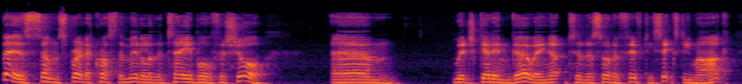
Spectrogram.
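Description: A man with a somewhat high, pushed, bright voice commentates on snooker, going through it shot by shot in a measured way. He mixes in casual banter and dry, laddish humour.

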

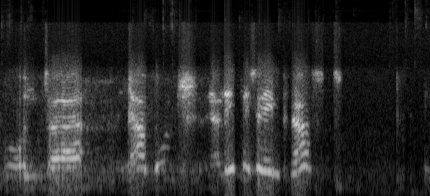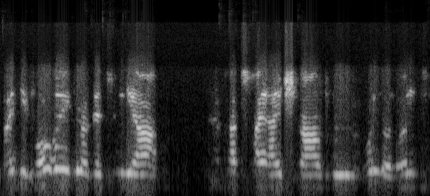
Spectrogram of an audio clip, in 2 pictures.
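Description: Calling in over his truck's hands-free speakerphone, a man from the Heidelberg area of Germany chats casually and hesitantly, his talk thick with fillers. His voice is very high and gravelly, swooping wildly in pitch at a measured pace. The phone line is tinny and keeps dropping, with faint noise behind it.

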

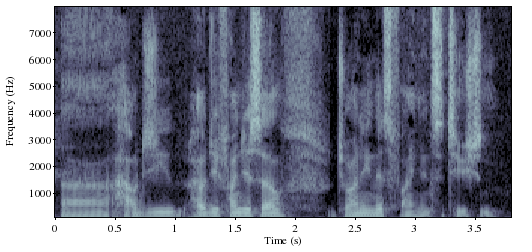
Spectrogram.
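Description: A man hosting a podcast who reads a brisk introduction and asks questions with a few restarts. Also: medium pitch, lively intonation, mellow. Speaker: podcast host. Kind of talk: scripted introduction and interview questions.

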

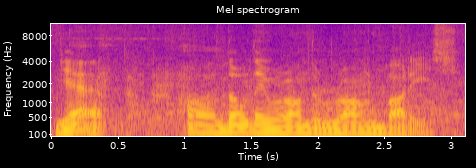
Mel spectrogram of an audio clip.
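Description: An actor playing a deadpan crewman with dark humour in a comic sci-fi audio drama. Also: mid-range voice, measured pace, music in the background, close to an everyday voice. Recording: noisy ambience behind.

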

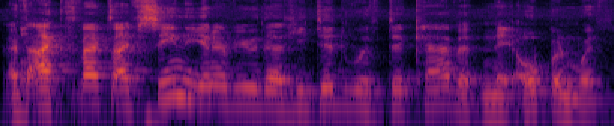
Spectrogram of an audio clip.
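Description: A man in a casual film chat, agreeable and quick to chime in. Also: on the high side, a crowd in the background.

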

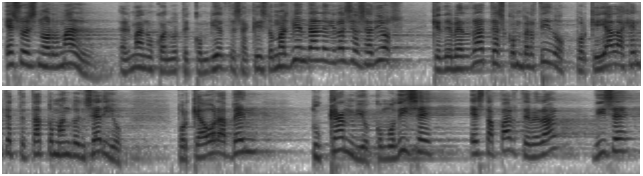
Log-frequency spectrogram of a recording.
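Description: A man's voice: sits high, expressive, moderate pace, a bit bright, big-room sound. A male pastor preaching a fervent sermon, calling out to his congregation for amens. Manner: fervent preaching with call-and-response.

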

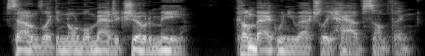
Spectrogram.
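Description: A man's voice: very deep voice, fairly even intonation, fairly quick, bright, forceful tone, breathy edge, heavily acted. A man playing a cynical hard-boiled private detective, narrating and talking in a clipped, sardonic tough-guy manner in a noir radio drama.

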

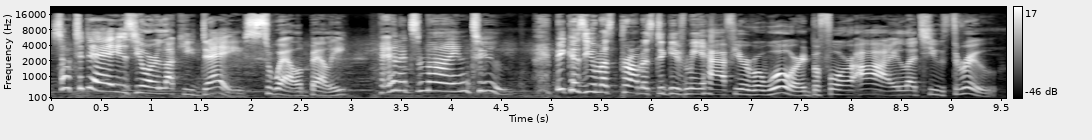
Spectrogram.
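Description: A woman's voice: fairly high pitch, lively intonation, a little slow, a bit bright, soft background music. A woman voicing a small, greedy and cruel male doorkeeper in a told story, sneering and hissing.

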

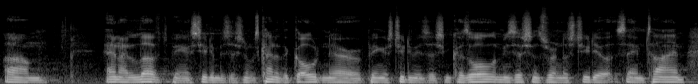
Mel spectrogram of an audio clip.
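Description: A husky, slightly mellow lowish voice belongs to this music industry executive in his sixties, who grew up in New Zealand after being born in England. In a conversational interview he talks quickly and evenly about his career, poking fun at himself. The sound has a long reverb tail.

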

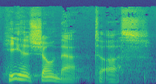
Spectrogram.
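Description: A man preaching a sermon as pastor, earnest, sometimes dropping to a hushed near-whisper. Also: mid-range voice, big pitch swings, slow pace. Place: church sanctuary.

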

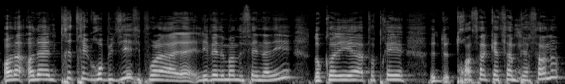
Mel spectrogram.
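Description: A radio host doing a prank call, voicing a bumbling corporate communications manager who stammers and repeats himself. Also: male voice, high-pitched, fast talker, a little mellow. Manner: stammering, hesitant, repeats words.

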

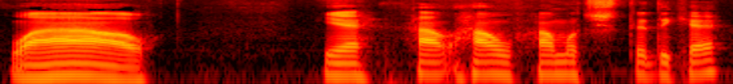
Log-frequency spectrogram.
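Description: A man's voice: mid-range voice, little pitch movement, slow, fairly bright tone, clean tone, no echo. A man co-hosting a podcast in casual banter, teasing and mock-threatening his friend. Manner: teasing, mock-threatening, puts on silly voices. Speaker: podcast co-host.

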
